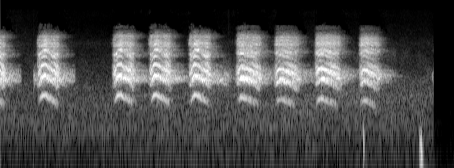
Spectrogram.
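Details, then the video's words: An American crow gives its common call, familiar from backyards and woodlots: a series of nine harsh, nasal caws, each about half a second long, delivered steadily at under two per second, with little else heard. "right? So, that's a common crow call that you've heard probably in your backyard or in your wood lot."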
